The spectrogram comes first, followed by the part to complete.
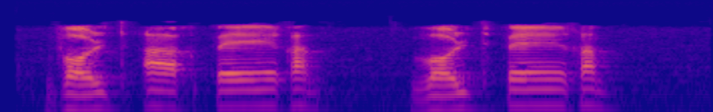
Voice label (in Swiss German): "walderbeer", alsace; fraise des bois; vin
